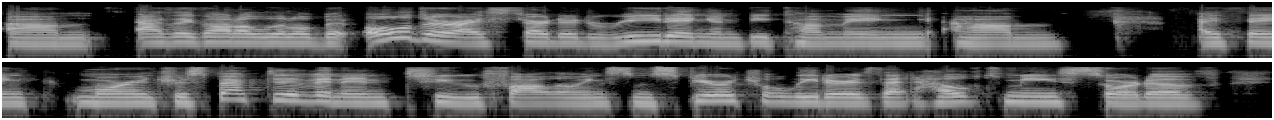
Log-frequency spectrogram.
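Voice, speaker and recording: A woman with an unremarkable speaking voice at medium pitch, speaking at a moderate pace. Her pitch varies in an ordinary way, and the sound is dry and close with no echo. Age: 30s. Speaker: journalist and TV host. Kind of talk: interview conversation.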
